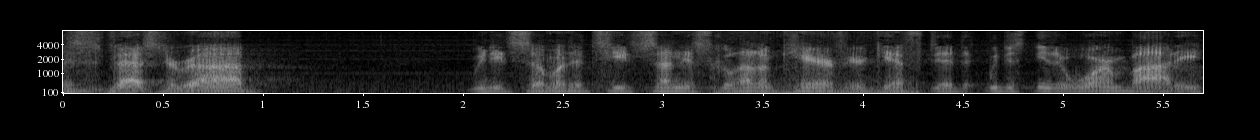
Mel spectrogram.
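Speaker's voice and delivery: rough, harsh, very gruff, very loud bark. Hypothetical phone call asking for a Sunday school teacher, very gruff voice. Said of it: "said in a very gruff voice".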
